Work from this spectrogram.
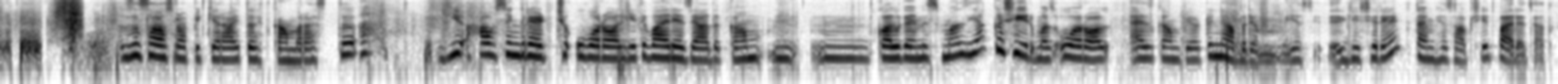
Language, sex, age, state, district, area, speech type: Kashmiri, female, 18-30, Jammu and Kashmir, Kulgam, rural, spontaneous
